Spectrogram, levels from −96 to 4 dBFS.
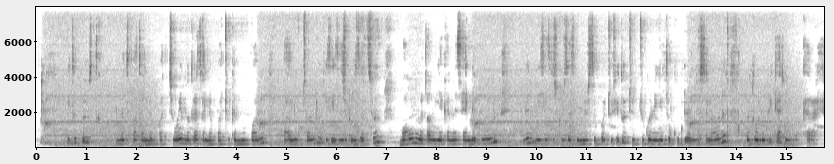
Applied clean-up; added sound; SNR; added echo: none; Mechanisms; 19 dB; reverberation time 0.4 s.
